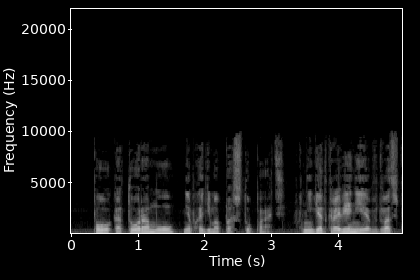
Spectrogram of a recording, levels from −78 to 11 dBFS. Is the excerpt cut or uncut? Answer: cut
